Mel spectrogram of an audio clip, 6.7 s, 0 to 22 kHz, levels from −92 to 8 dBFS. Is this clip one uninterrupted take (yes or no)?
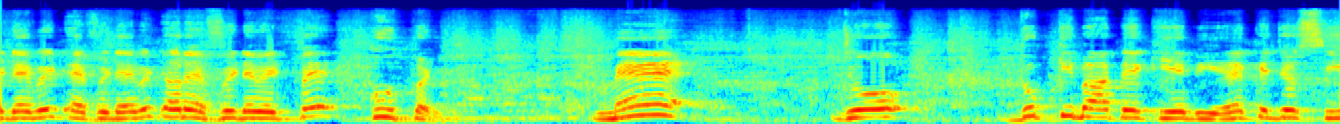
yes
